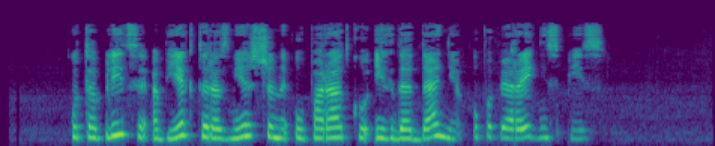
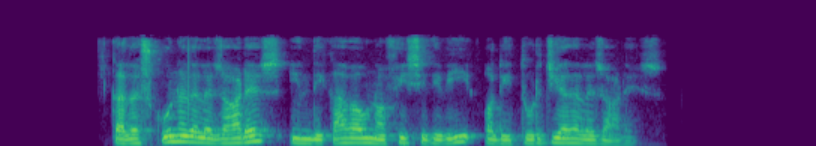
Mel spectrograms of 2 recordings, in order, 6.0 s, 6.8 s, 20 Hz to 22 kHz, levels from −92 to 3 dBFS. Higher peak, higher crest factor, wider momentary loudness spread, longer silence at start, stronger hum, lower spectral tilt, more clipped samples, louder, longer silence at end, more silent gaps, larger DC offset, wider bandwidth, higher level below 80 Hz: about the same, -4 dBFS vs -4 dBFS; about the same, 18 dB vs 18 dB; about the same, 12 LU vs 10 LU; second, 0.6 s vs 0.95 s; neither; second, -2.5 dB/octave vs -5.5 dB/octave; neither; about the same, -21 LUFS vs -22 LUFS; second, 0.95 s vs 1.3 s; neither; neither; first, 11.5 kHz vs 8.2 kHz; second, -76 dBFS vs -58 dBFS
